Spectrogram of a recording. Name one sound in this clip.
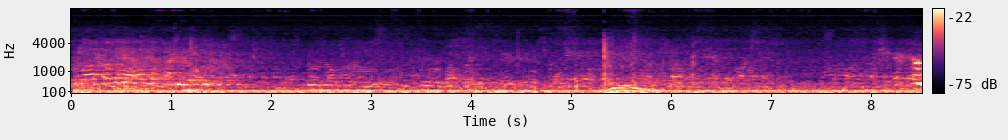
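A group of young people chat casually in a large echoing hall.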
